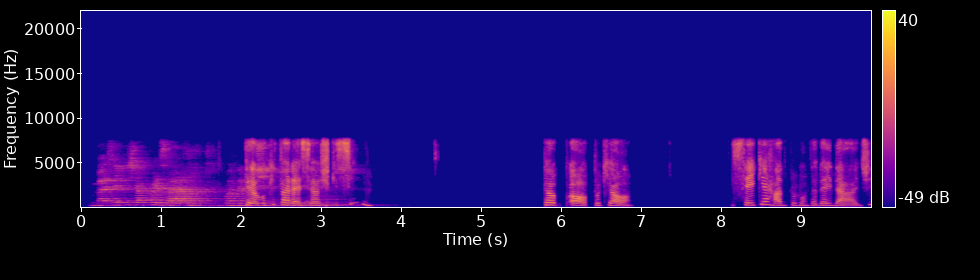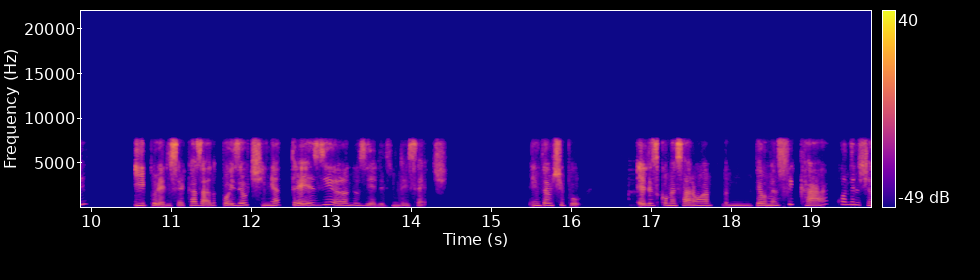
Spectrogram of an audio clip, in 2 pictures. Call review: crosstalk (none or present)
present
